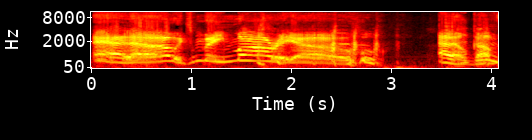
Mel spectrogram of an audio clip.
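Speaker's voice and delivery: put-on British accent, loud and very slow. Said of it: "his British voice in it".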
